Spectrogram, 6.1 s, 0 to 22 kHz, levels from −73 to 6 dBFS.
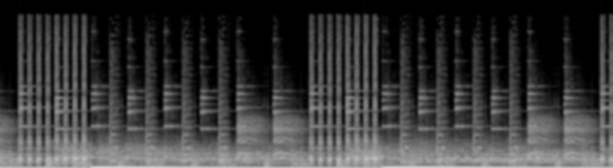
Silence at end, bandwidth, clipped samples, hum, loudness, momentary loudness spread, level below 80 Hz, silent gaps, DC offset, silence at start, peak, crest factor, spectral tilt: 0 s; 19 kHz; under 0.1%; none; -7 LUFS; 2 LU; -10 dBFS; none; under 0.1%; 0 s; 0 dBFS; 4 dB; -5 dB/octave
